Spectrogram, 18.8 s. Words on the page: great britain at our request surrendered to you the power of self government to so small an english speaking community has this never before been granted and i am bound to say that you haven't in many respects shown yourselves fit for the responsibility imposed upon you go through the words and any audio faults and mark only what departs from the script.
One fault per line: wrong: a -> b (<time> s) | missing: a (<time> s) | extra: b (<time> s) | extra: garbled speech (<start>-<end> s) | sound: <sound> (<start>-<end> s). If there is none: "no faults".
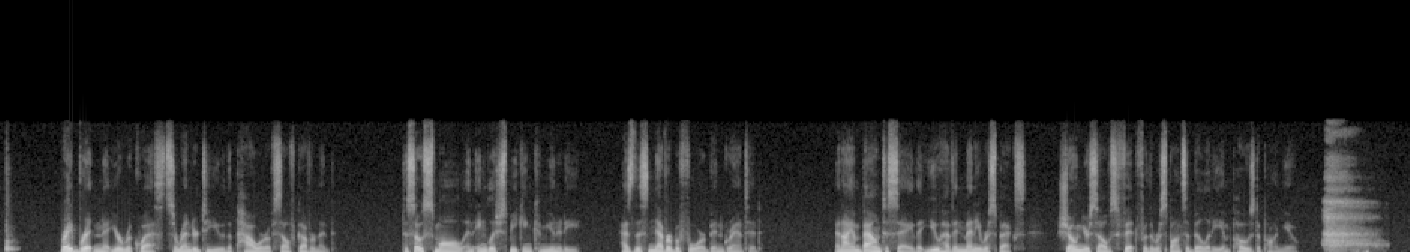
sound: tap (0.1-0.3 s)
wrong: our -> your (1.5 s)
wrong: haven't -> have (12.5 s)
sound: sigh (17.6-18.5 s)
